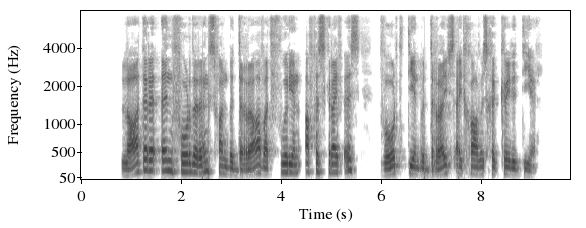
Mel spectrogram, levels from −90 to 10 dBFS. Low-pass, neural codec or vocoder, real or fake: 7.2 kHz; none; real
